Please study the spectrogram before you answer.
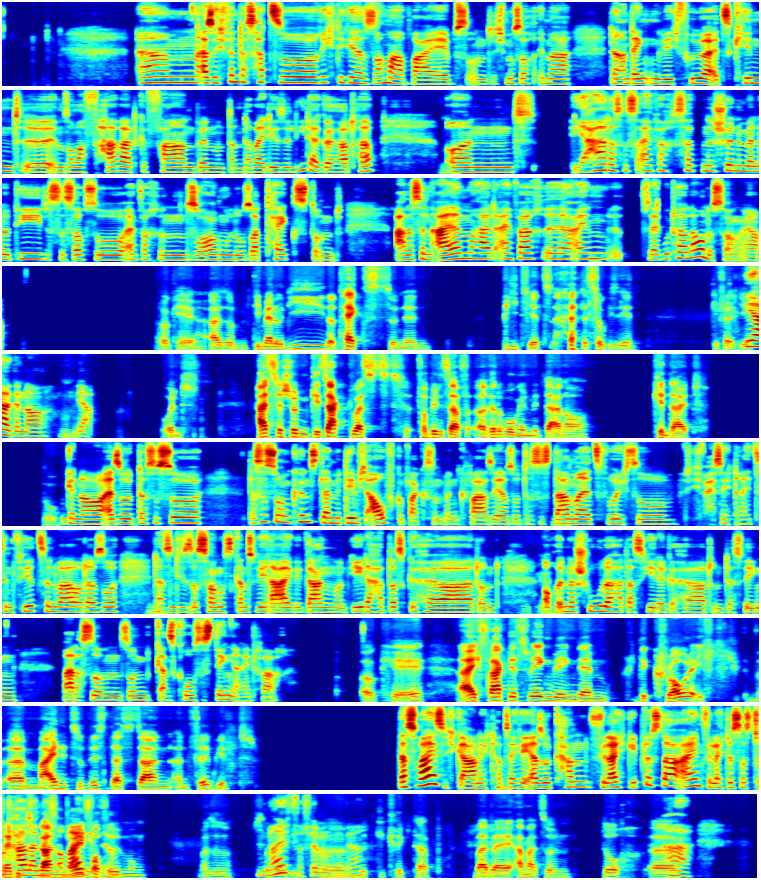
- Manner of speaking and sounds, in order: other background noise; chuckle
- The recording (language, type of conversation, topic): German, podcast, Welcher Song macht dich sofort glücklich?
